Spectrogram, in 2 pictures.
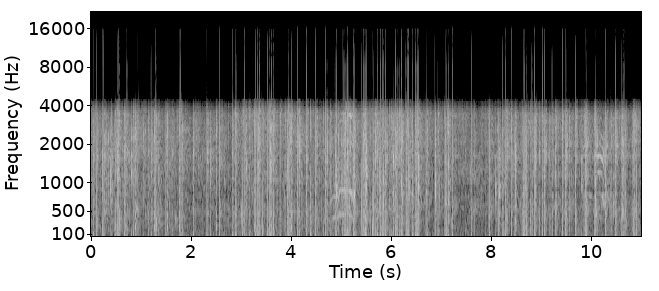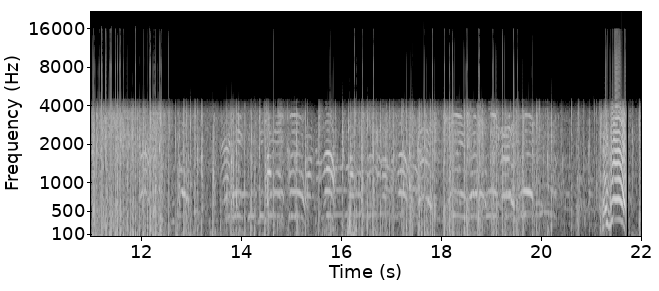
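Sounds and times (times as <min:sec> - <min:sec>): paintball markers firing: 0:11.8 - 0:22.0.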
